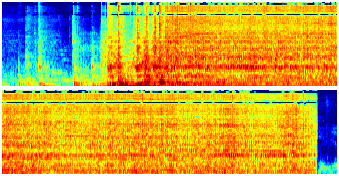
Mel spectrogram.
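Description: Reciprocating saw cutting through the metal tabs of a licence-plate bracket held in a vise. It starts just over a second in, runs steadily for about eight seconds and stops suddenly.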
